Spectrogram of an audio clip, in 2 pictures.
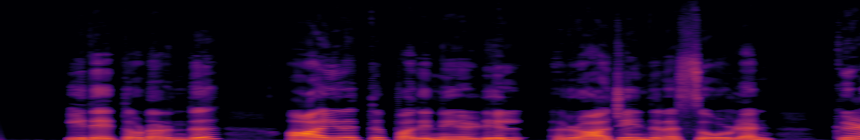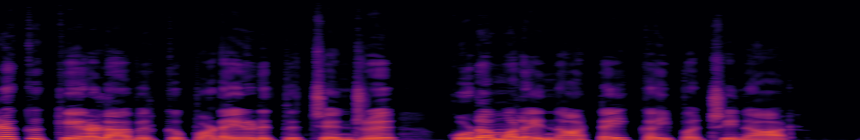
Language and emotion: Tamil, neutral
